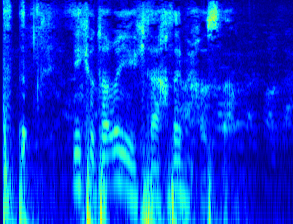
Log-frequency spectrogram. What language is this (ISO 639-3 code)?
fas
